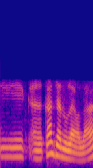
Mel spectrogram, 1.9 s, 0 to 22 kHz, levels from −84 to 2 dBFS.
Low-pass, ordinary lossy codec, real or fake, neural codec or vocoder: 3.6 kHz; none; real; none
